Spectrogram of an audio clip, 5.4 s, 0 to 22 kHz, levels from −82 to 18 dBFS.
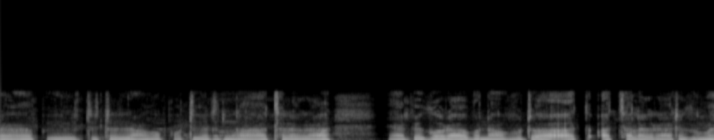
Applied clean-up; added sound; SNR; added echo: none; none; none; none.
